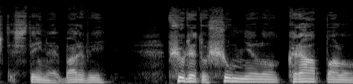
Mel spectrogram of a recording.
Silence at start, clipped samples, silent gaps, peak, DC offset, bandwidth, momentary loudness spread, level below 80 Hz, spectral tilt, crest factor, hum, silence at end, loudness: 0 s; under 0.1%; none; -2 dBFS; under 0.1%; 16 kHz; 7 LU; -52 dBFS; -6 dB/octave; 18 dB; none; 0 s; -21 LUFS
